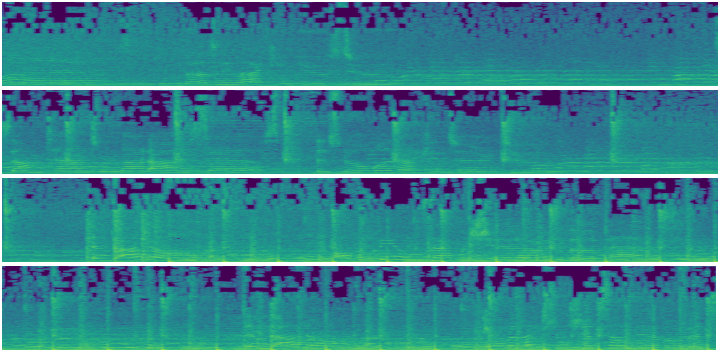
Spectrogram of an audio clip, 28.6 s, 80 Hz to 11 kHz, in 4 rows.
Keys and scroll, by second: 0.2 ctrl+z, 1.2 ctrl+alt+z, 6.8 ctrl+d, 24.3 ctrl++.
